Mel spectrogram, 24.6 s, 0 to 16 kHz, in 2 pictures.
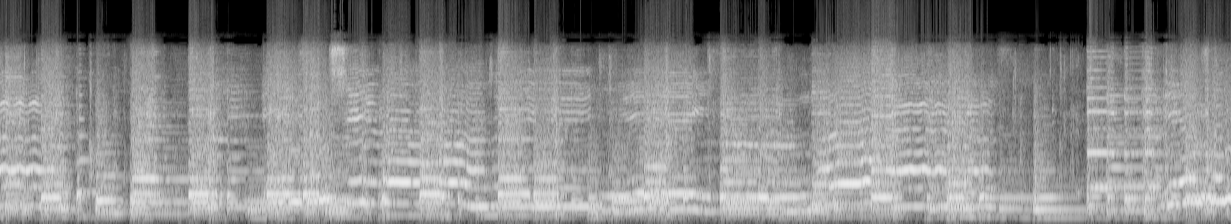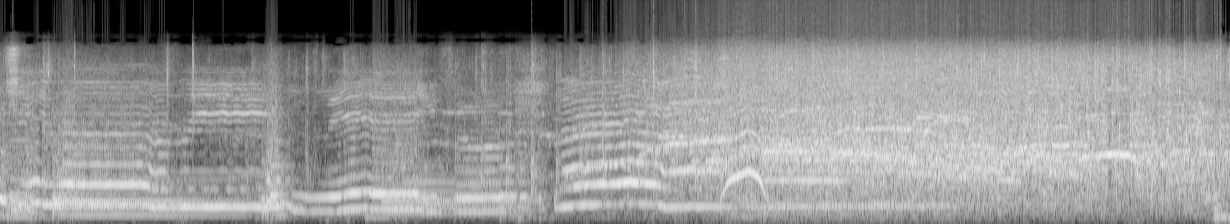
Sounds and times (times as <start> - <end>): Singing: 0.0 - 10.1, 11.5 - 21.8
Music: 0.0 - 22.0
Inside, large room or hall: 0.0 - 24.6.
